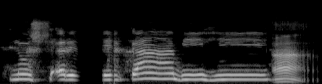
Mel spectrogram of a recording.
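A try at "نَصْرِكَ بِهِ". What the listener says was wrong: K-nya hati-hati, Ibu. Kepanjangan.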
